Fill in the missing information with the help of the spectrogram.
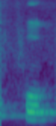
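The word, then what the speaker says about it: folk: इनमें से कोई भी लेटर होगा तो एल साइलेंट होगा। फोक मींस होता है लोग। फोक फोक नहीं इसे फोक पढ़ते हैं।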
